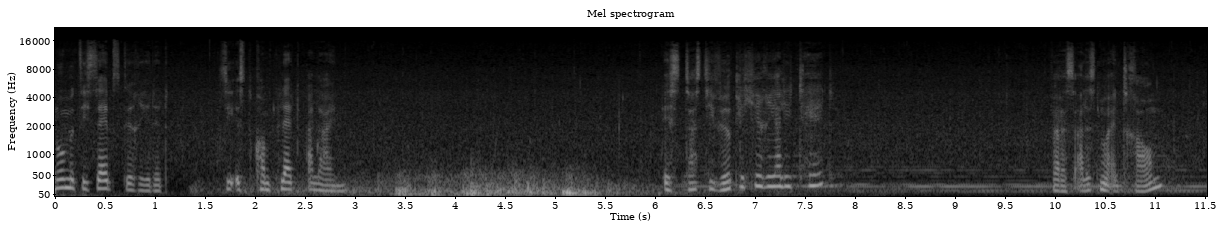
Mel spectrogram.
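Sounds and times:
speech: 0:00.0 - 0:03.6, 0:06.1 - 0:07.9, 0:10.0 - 0:11.2
steady hiss of falling rain: 0:00.0 - 0:11.5
deep rolling thunder: 0:01.4 - 0:07.9.

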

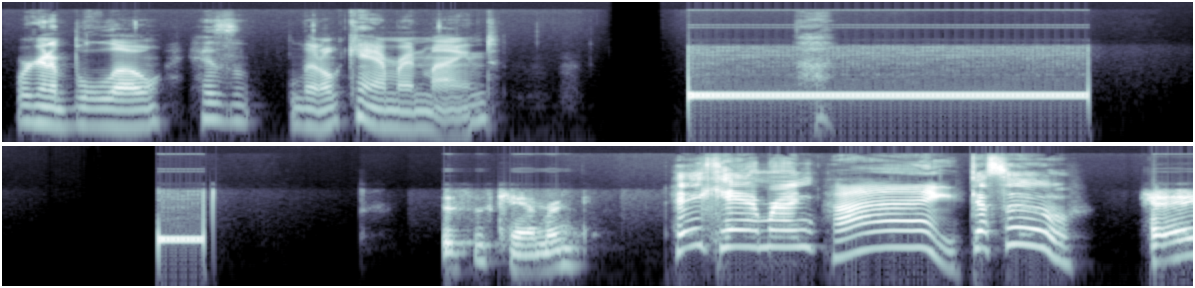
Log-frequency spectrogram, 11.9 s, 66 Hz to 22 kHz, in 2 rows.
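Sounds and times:
speech: 0:00.1 - 0:02.6, 0:08.2 - 0:11.9
ringback tone of an outgoing telephone call: 0:03.4 - 0:05.5, 0:06.7 - 0:07.0.

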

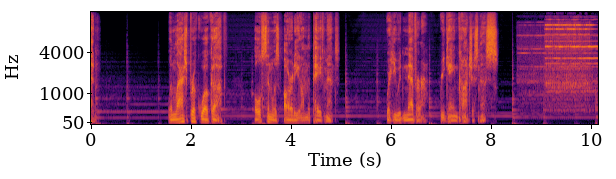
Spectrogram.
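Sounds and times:
speech: 0:01.6 - 0:05.0, 0:05.9 - 0:08.7
old-fashioned telephone bell ringing in a hotel: 0:08.5 - 0:10.1.

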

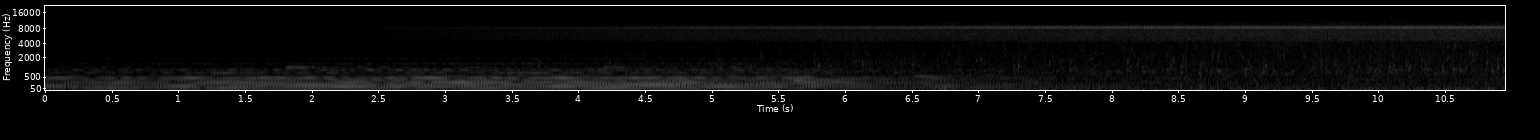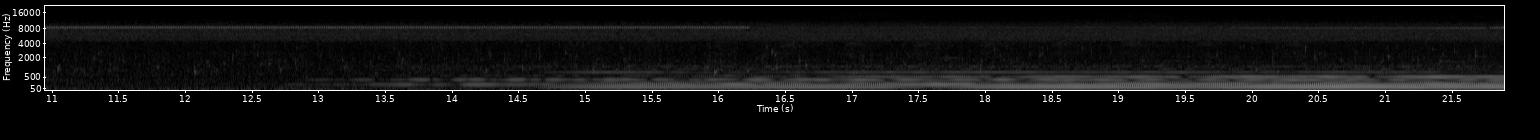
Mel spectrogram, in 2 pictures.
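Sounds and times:
thin high insect-like hiss: 0:02.8 - 0:21.8
babbling brook trickling and gurgling over stones: 0:04.8 - 0:21.8.

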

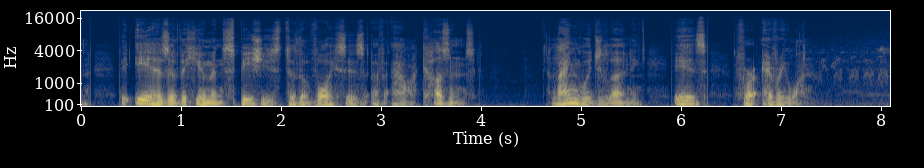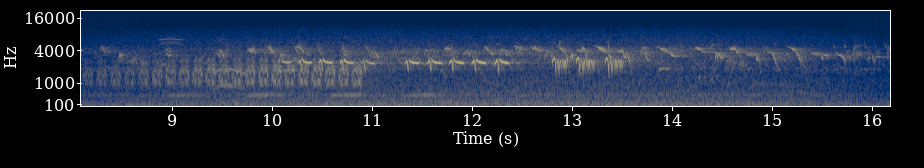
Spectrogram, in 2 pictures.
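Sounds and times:
speech: 0:00.4 - 0:04.0, 0:04.6 - 0:07.3
dense chorus of bird calls: 0:07.2 - 0:16.1
fast rattling bird trill: 0:07.4 - 0:14.8.

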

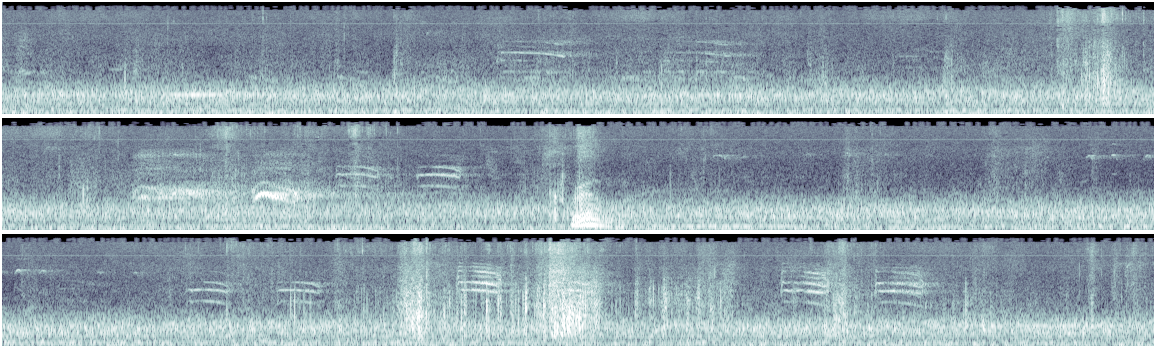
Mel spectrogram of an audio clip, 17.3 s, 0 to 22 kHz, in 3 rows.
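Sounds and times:
birds chirping: 0:00.0 - 0:05.1, 0:06.1 - 0:14.8, 0:15.4 - 0:16.4
highway traffic hum: 0:00.0 - 0:17.2
crows cawing: 0:06.4 - 0:08.7.

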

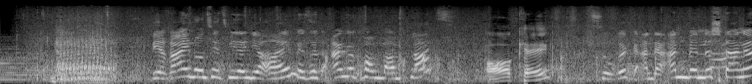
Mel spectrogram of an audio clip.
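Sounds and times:
horse neighing and calling to its herd: 0:00.3 - 0:01.3
horse breathy snort: 0:00.3 - 0:01.4
speech: 0:01.5 - 0:07.5.

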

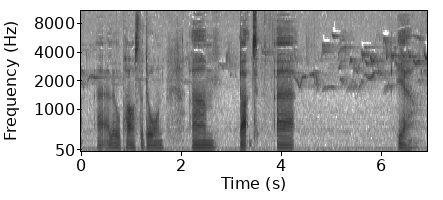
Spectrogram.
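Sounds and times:
faint high twittering songbirds by a pond: 0:00.0 - 0:06.9
speech: 0:00.3 - 0:04.4, 0:06.3 - 0:06.8
loud harsh drawn-out bird calls by a pond in early morning: 0:01.6 - 0:06.9.

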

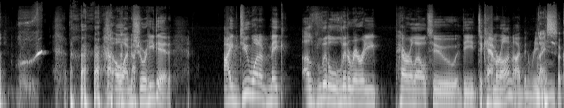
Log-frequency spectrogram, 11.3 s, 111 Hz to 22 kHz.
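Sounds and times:
speech: 0:00.0 - 0:00.2, 0:01.6 - 0:03.7, 0:04.5 - 0:11.2
rising slide whistle sweep: 0:00.5 - 0:00.9
laughter: 0:01.2 - 0:03.1.

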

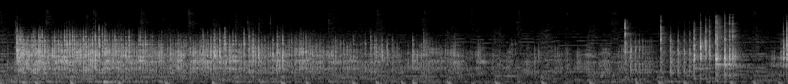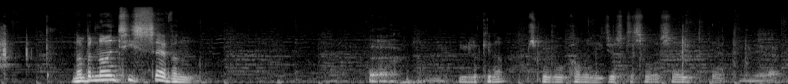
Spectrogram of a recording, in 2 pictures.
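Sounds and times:
prize wheel being spun: 0:00.0 - 0:08.1
sharp clatter: 0:00.0 - 0:08.4
speech: 0:08.6 - 0:10.0, 0:13.3 - 0:15.7.

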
